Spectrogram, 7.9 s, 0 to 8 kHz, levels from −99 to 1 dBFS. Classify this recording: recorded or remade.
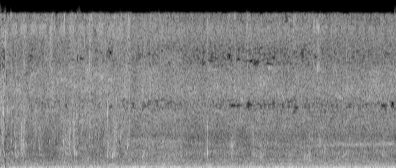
recorded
